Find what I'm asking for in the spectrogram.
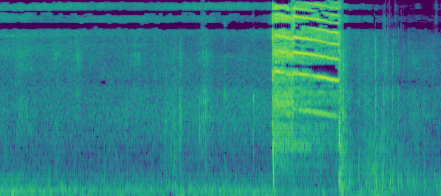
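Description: A jumbo Pearl Thunder firework goes off in one loud, close burst lasting under a second, shrill whistling tones riding over a crackling rush, then cutting out abruptly against a low, steady outdoor background hum.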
